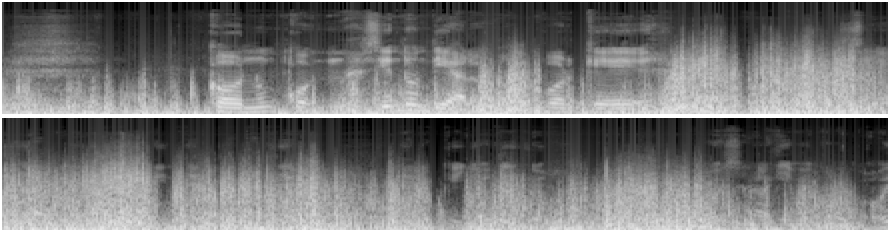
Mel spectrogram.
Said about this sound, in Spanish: perdón por el viento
